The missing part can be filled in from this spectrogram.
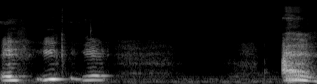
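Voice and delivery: high, halting speech with words breaking through a yawn. Asking listeners a question while preparing for a trip, yawning while talking. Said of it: "Sorry, I'm yawning again".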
